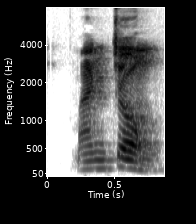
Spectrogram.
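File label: "mancung", Malay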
